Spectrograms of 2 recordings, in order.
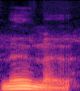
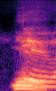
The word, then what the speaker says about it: Mew: Is it Moo? Do I say it right? Mew, as in few, F-E-W, Mew, Q.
